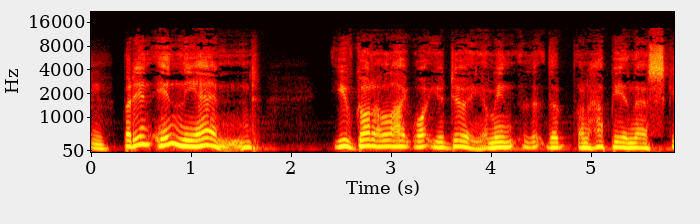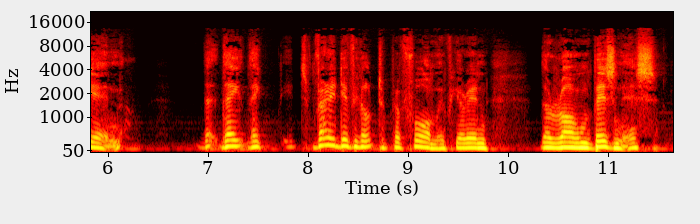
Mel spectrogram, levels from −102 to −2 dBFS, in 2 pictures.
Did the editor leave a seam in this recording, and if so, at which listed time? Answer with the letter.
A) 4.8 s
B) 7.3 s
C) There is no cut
A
